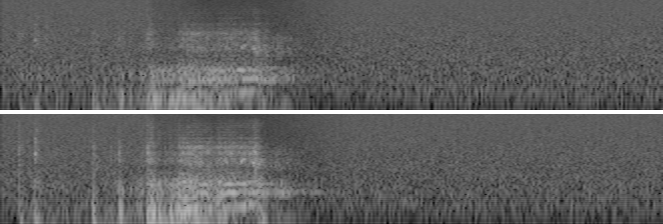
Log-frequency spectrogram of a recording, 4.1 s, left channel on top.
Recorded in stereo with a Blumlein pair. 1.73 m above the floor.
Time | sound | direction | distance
0.1 | a squeak | 25° right | 4.5 m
